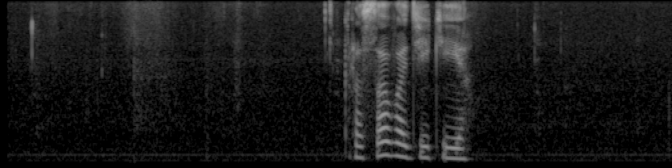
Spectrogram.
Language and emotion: Russian, neutral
